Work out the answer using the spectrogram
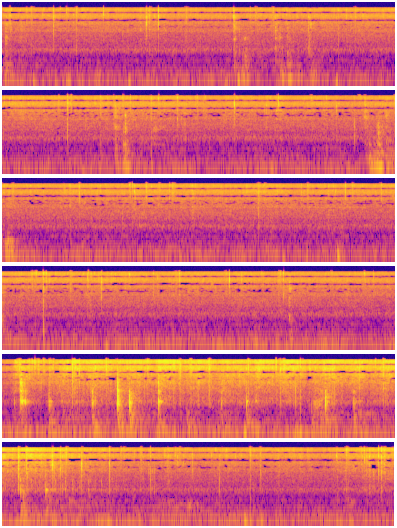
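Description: Onions, curry leaves and dried chillies frying in a little oil in a non-stick wok, the tempering stage of the dish: a steady sizzle that turns louder and crackly about two-thirds of the way through, with a few sharp pops.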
